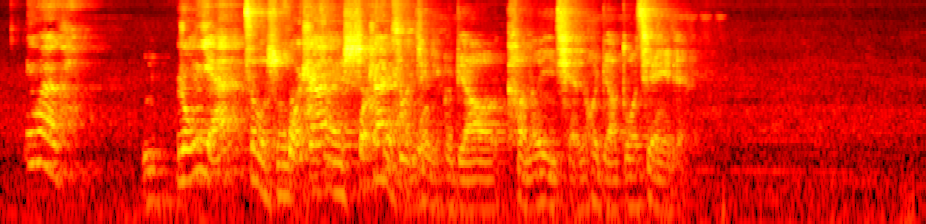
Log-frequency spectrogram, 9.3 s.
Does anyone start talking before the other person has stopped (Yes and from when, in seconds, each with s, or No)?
Yes, from 2.8 s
